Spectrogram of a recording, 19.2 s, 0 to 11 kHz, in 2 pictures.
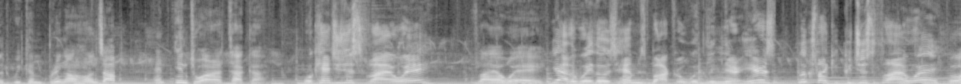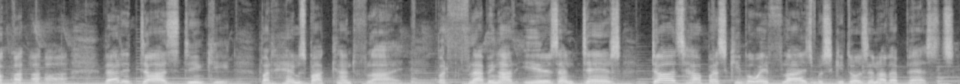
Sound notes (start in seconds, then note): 9.5 D'kembe chuckles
